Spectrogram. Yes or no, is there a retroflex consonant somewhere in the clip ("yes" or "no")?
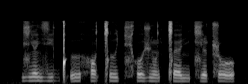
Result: yes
